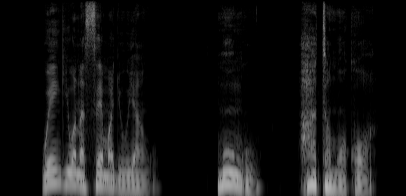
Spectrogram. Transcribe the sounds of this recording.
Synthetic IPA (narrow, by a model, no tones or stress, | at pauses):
wɛŋɡiwanasɛmaʄuːjaŋɡu | muŋɡu | hatamwakɔa̰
